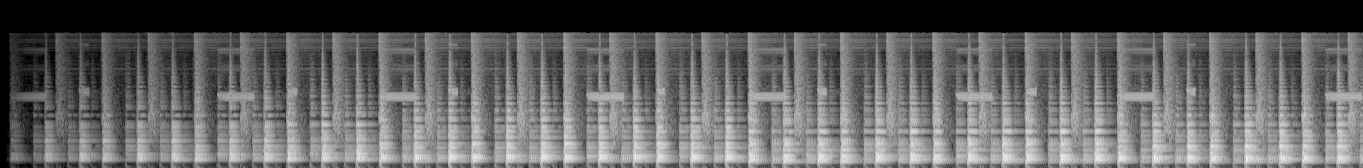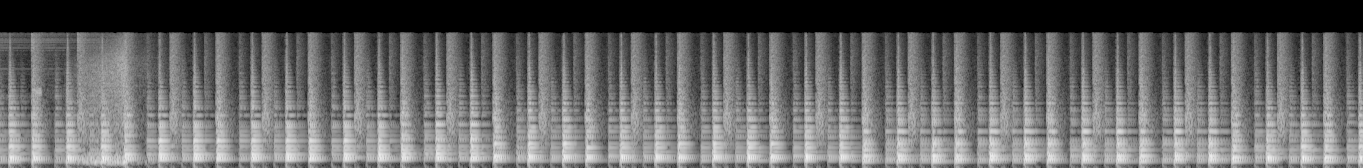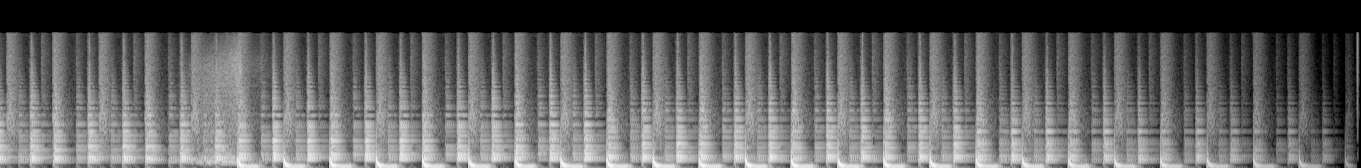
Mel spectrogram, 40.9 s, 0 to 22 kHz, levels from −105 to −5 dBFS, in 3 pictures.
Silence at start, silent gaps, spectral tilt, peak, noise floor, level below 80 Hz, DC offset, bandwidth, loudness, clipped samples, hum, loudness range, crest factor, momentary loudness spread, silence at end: 0.45 s; none; -6 dB/octave; 0 dBFS; -45 dBFS; -28 dBFS; under 0.1%; 10 kHz; -21 LUFS; under 0.1%; none; 5 LU; 20 dB; 8 LU; 0.4 s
